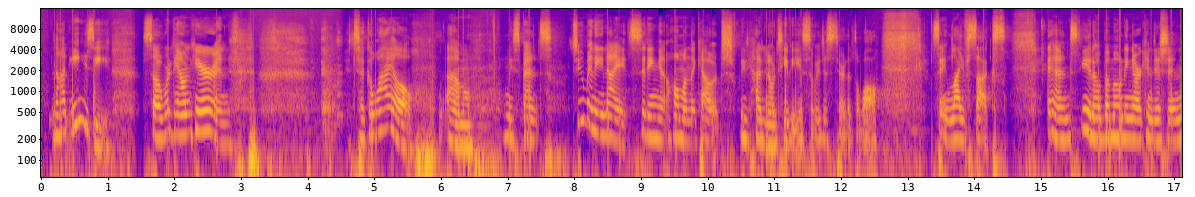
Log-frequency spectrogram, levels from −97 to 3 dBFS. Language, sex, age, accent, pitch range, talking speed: English, female, 40-59, American, 185-235 Hz, 150 wpm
